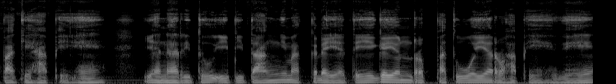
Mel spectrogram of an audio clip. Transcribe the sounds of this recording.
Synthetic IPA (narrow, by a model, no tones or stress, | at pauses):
pakeɦapeejanaɾit̪uipit̪aŋːimakːadajat̪eɡajɔnrɔpːat̪uoijaɾoɦapewe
